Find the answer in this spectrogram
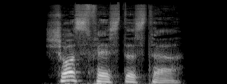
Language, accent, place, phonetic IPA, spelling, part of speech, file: German, Germany, Berlin, [ˈʃɔsˌfɛstəstɐ], schossfestester, adjective, De-schossfestester.ogg
- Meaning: inflection of schossfest: 1. strong/mixed nominative masculine singular superlative degree 2. strong genitive/dative feminine singular superlative degree 3. strong genitive plural superlative degree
